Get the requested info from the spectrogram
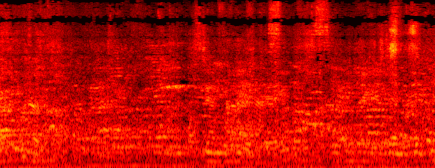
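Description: Indistinct chatter of many overlapping voices from a crowd of aquarium visitors, over a steady low hum.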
